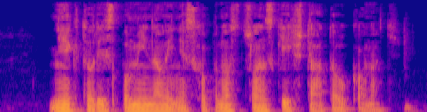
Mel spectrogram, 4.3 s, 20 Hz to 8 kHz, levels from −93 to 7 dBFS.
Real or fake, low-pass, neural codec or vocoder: real; 7.2 kHz; none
